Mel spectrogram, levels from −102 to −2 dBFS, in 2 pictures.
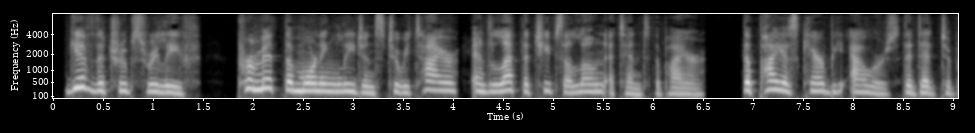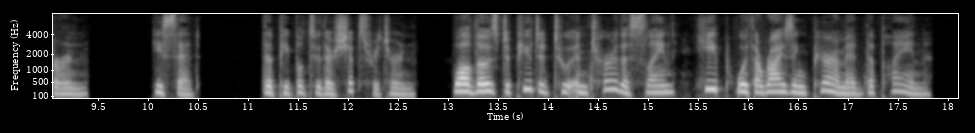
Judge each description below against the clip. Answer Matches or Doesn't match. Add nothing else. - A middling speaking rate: Matches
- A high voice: Matches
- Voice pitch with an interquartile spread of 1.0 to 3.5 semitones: Doesn't match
